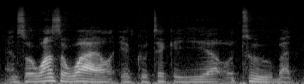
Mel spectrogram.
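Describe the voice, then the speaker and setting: A young Ghanaian man speaks at an ordinary male pitch, choosing his words slowly with plenty of "uh" and "you know." Faint background noise runs under his voice. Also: fairly even intonation. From northern Ghana. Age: young adult. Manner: measured, hesitant, many fillers and a soft laugh. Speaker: guest, documentary filmmaker. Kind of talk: interview conversation.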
